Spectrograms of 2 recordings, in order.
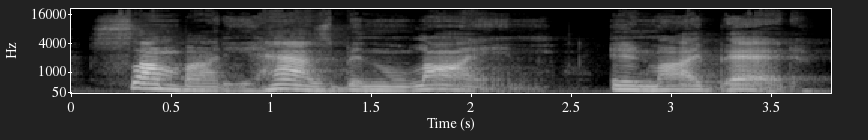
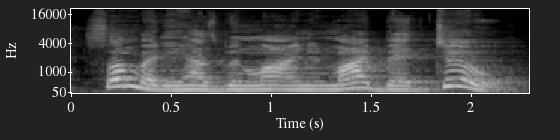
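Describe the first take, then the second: First: It is said in a great big bear voice. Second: It is said in a middle-sized bear voice.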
